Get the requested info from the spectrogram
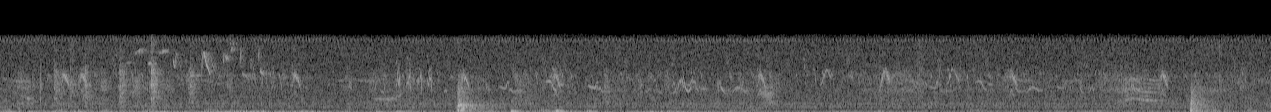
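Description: Small birds chirping and singing in quick short notes throughout, over a low steady outdoor hiss, with a sharp knock about six seconds in and another near the end.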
